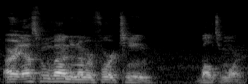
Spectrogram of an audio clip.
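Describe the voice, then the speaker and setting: Deep-voiced man hosting in an echoey room. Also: animated, darkish tone. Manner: halting, many fillers and restarts. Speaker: host. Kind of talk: casual draft pick discussion.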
